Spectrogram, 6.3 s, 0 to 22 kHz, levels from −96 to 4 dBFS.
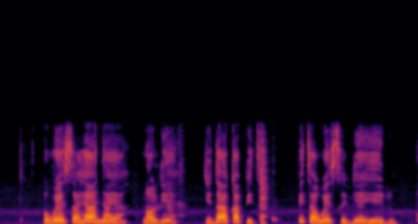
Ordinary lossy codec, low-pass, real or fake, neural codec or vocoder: none; 9.9 kHz; real; none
